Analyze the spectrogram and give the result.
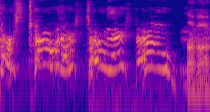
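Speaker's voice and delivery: shouting goblin voice. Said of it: "It's like".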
